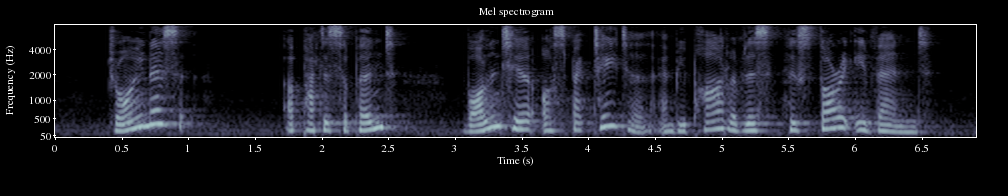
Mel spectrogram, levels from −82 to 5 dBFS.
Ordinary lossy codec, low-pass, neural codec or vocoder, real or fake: none; none; none; real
